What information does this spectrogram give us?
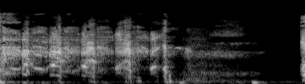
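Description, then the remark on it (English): Loud bursts of laughter break into rough, choppy coughing over about two seconds, then trail off into a breathy fade with a short gap before one last burst. “You know what's also awesome is that cough of yours.”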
